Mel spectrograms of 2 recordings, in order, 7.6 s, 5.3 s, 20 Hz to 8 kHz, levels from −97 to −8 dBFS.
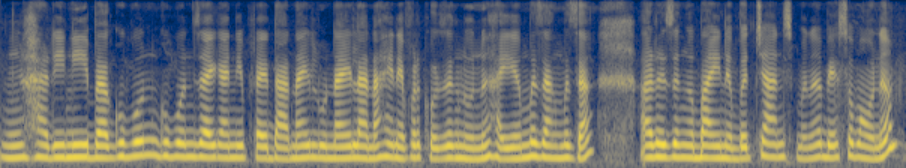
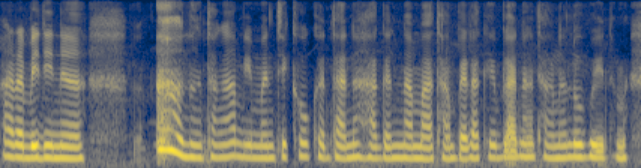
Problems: none marked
